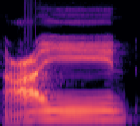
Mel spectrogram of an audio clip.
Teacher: عین گلے کے درمیان سے زور لگا کر عین کو نکالیں گے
